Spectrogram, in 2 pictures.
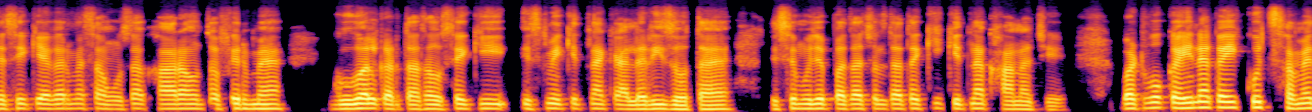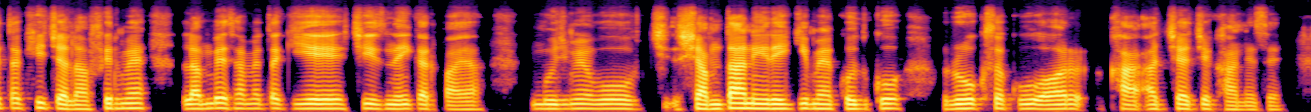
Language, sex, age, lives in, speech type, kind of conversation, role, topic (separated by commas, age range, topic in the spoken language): Hindi, male, 20-24, India, conversation, advice, user, मैं प्रसंस्कृत भोजन की मात्रा कैसे घटा सकता/सकती हूँ?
